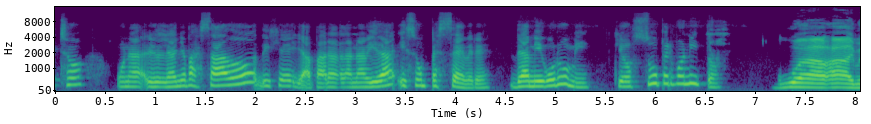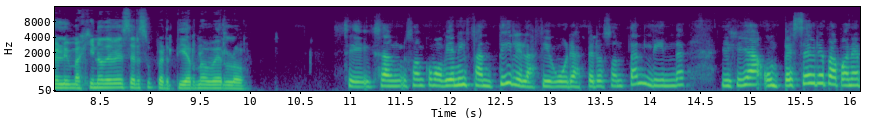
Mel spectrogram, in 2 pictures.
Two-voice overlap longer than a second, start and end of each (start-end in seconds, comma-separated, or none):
none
